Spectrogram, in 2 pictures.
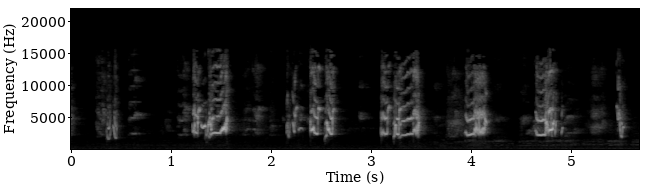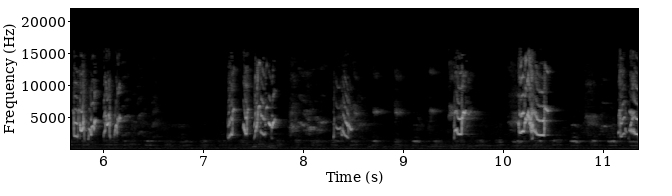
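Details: Green Fischer's lovebird, a pair, a type known for long-duration songs used in Indonesian bird song competitions; bursts of sharp, high chirps and twittering notes in short clusters with brief pauses between them.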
